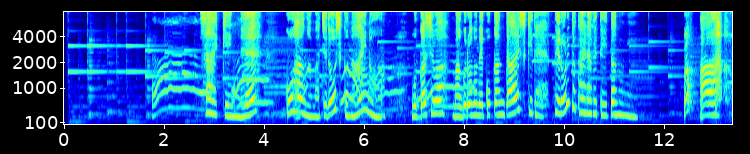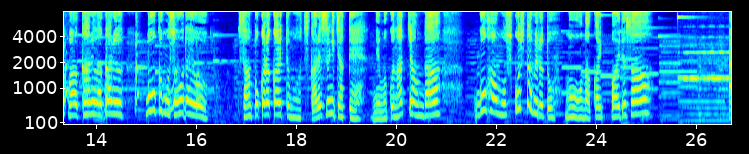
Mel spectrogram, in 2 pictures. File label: narration; CＭナレーション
